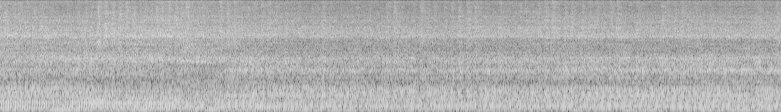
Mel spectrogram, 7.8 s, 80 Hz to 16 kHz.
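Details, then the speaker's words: Vevor 6-in-1 multi-tool two-stroke with hedge trimmer attachment, blades had stopped after hitting metal; after the gear was freed it runs at a steady, fairly high buzz with blades chattering evenly, working normally. "Turn it on. Pull my It's working. Yeah, it's working now."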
